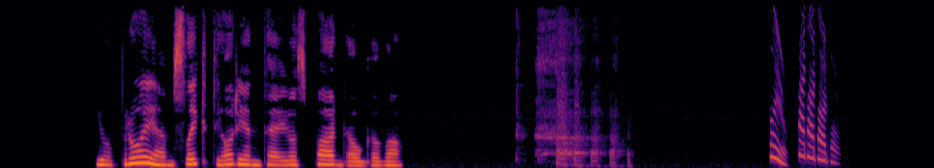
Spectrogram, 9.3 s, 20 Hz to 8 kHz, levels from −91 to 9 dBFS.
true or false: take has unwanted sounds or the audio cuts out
true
